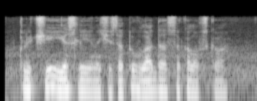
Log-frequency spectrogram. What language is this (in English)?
Russian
